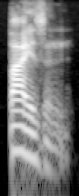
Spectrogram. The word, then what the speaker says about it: bison: the North Dakota State Bison and yes I said it right the s pronounced like a z bison in a thriller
